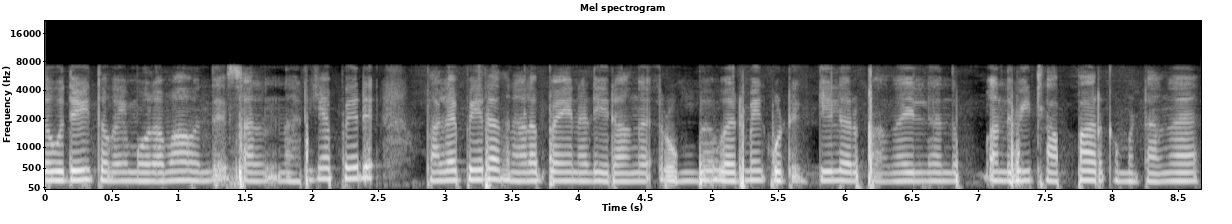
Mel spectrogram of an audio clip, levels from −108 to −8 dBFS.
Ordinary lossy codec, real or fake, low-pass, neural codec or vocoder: none; fake; 7.2 kHz; vocoder, 44.1 kHz, 128 mel bands, Pupu-Vocoder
